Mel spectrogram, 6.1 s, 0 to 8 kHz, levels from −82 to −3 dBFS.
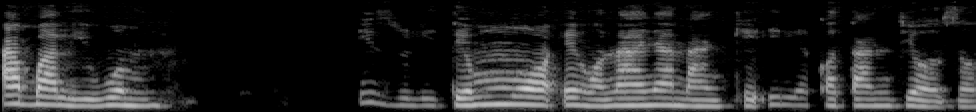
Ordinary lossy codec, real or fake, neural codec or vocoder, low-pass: none; fake; codec, 16 kHz, 16 kbps, FreqCodec, smaller model; none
